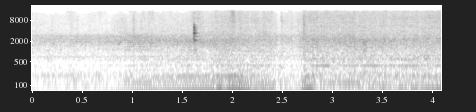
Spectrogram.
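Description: A 1958 Ford Fairlane 500's 352 cubic-inch V8 running, heard from inside the cabin as a low rumble. It builds from about a second in and eases off just before three seconds.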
